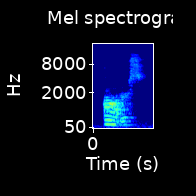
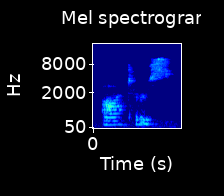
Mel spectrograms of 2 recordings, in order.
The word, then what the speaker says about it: otters: Keep the O short. You know, we don't want to pronounce it otters, like odd, like O-D-D, ot. Make sure you're pronouncing those T's there, otters.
